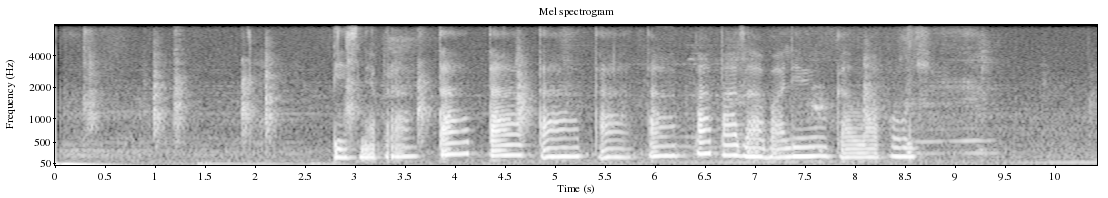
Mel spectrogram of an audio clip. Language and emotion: Russian, positive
